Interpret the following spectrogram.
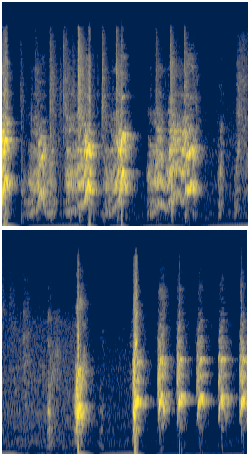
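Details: Home alone, Yorkshire terrier Motley voices separation anxiety with wavering, whining howls and yelps that give way to a string of evenly spaced high barks about every half second.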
